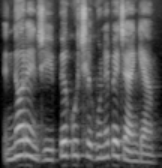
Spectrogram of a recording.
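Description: A woman's voice: lowish voice, gravelly, a little mellow. A woman voicing an anxious young man, a reluctant warrior of light, in an audiobook, with an urgent, raised, pleading delivery. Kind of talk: audiobook character voice.

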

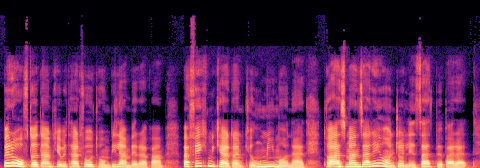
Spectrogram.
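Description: Woman, audiobook narrator, first-person story, measured reading, fairly high voice. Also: warm tone.

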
